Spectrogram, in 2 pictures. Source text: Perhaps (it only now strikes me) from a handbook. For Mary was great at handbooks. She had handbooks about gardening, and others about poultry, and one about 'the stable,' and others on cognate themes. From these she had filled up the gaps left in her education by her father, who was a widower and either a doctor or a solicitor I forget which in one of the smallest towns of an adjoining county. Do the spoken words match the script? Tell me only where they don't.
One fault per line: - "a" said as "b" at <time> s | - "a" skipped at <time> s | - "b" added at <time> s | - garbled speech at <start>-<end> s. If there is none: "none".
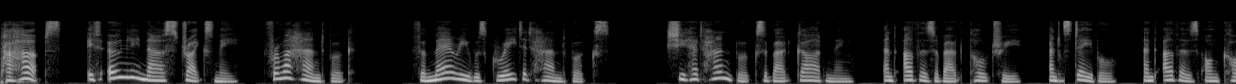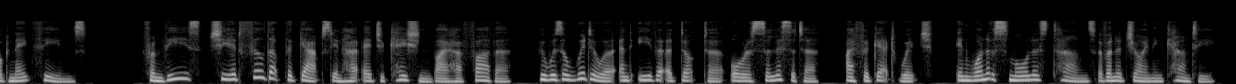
- "one about the" skipped at 10.6 s
- "left" skipped at 15.7 s
- "of" skipped at 22.2 s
